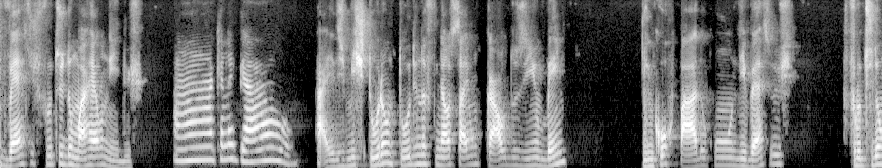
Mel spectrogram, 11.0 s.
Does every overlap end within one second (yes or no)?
yes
